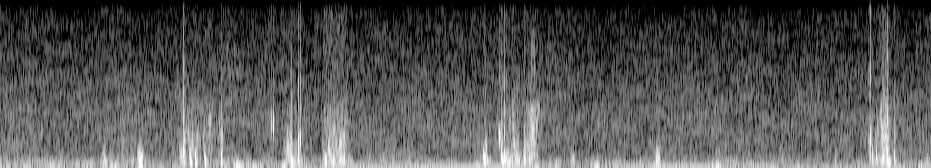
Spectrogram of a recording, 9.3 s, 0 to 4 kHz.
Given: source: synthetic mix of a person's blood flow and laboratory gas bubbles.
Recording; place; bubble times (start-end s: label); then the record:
Doppler ultrasound of blood flow; subclavian vein
1.78-2.13 s: bubbles
2.17-2.26 s: bubbles
2.67-2.77 s: bubbles
2.82-3.04 s: bubbles
3.21-3.53 s: bubbles
4.79-4.91 s: bubbles
4.96-5.40 s: bubbles
8.67-8.97 s: bubbles
9.30-9.32 s: bubbles
From the record:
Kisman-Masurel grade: 233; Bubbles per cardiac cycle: several, 3 to 8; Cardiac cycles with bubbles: 50 to 99%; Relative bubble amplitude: loud (0.450 to 0.775); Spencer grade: 3 (all of the cardiac periods contain showers or single bubble signals, but not dominating or overriding the cardiac motion signals); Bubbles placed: anywhere in the cardiac cycle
